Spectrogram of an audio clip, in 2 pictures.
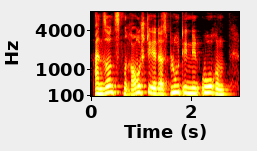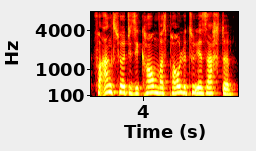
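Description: A storyteller reading a children's story aloud in a gentle, expressive way. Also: medium pitch, unhurried.

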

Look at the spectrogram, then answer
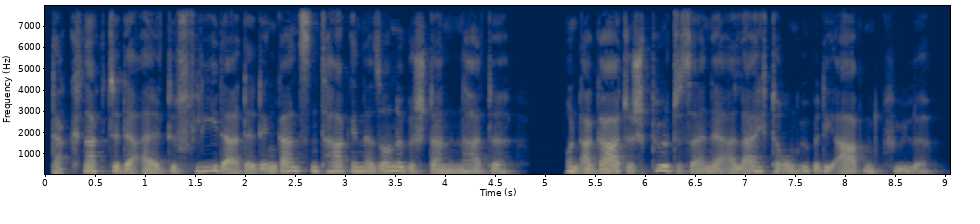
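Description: A woman calmly narrating a children's story in a measured way. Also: on the low side, vocal fry.

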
